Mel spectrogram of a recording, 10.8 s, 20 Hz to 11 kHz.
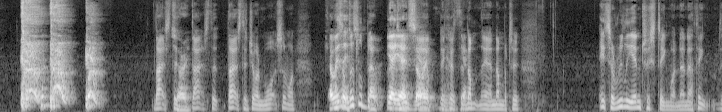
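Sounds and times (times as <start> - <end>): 
harsh coughs: 0.3 - 1.6
speech: 2.3 - 8.1, 9.0 - 10.8.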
